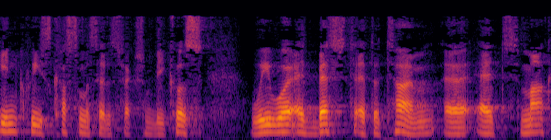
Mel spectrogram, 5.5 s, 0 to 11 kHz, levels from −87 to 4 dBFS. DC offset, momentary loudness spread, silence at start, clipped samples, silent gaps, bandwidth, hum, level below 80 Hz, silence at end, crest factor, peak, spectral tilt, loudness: under 0.1%; 13 LU; 0 s; under 0.1%; none; 8 kHz; none; -66 dBFS; 0 s; 20 dB; -8 dBFS; -5 dB/octave; -28 LUFS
